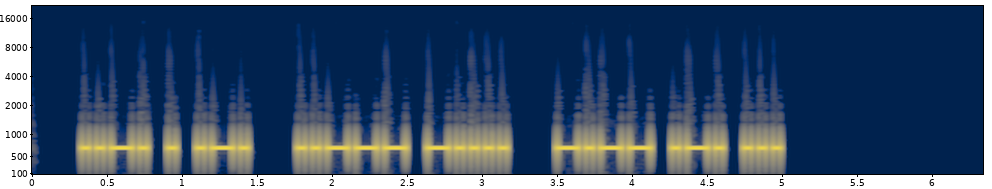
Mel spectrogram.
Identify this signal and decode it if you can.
Morse code, heard as a keyed tone, about 24 wpm, 700 Hz. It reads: FER 26 YRS
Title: Speed-Racing Common QSO Phrases - 25wpm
